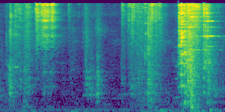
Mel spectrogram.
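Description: A regular teaspoon scoops vanilla yogurt from its tub, making a few soft clinks and scrapes against the container in uneven bursts, close up and fairly quiet, with a louder clatter at the end.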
